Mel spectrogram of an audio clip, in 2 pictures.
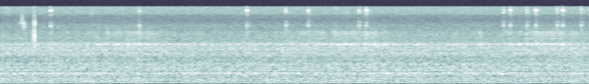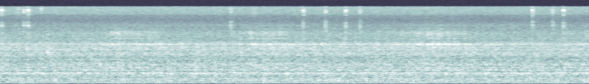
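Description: Fire crackles softly nearby.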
